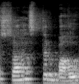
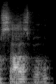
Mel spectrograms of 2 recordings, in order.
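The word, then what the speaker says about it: सहस्त्रबाहु: ठीक है, अब इसका सहस्त्र बाहु का हम क्या बोल सकते हैं, एक तरह से मिस प्रोनाउंसिएशन के कारण इसका नाम सास बहू टेंपल पड़ गया।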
